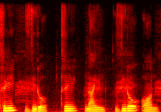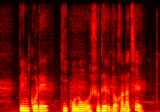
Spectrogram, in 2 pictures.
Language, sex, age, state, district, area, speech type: Bengali, male, 18-30, West Bengal, South 24 Parganas, rural, read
